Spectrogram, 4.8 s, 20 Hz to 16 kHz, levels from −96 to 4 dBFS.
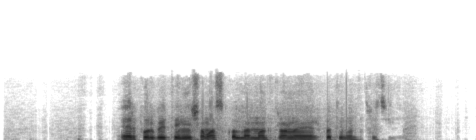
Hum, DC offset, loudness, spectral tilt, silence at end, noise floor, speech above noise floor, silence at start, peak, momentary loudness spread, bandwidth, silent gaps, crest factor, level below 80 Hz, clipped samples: none; under 0.1%; -16 LUFS; -7 dB/octave; 0.9 s; -70 dBFS; 55 dB; 1.2 s; -2 dBFS; 10 LU; 7.8 kHz; none; 16 dB; -54 dBFS; under 0.1%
